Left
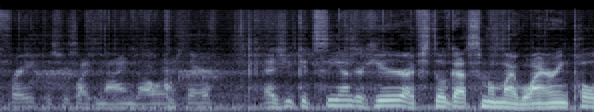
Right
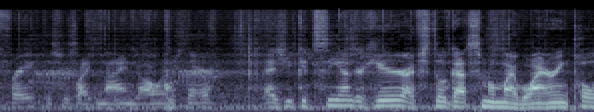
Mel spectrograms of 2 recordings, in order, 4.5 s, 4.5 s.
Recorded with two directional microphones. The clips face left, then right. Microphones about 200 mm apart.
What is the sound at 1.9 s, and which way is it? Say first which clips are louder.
Speech: left 5 dB; 25° left (ahead or behind).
